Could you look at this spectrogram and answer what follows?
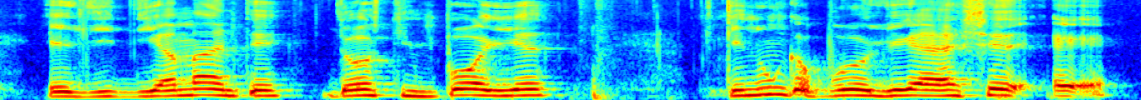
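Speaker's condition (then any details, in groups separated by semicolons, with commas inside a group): Cerebral palsy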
